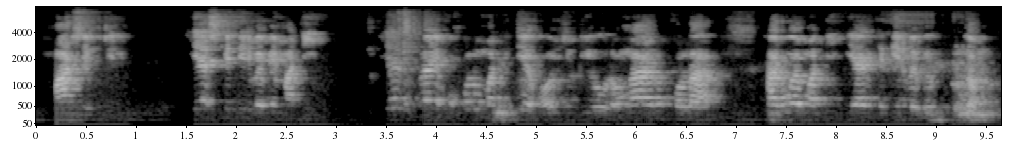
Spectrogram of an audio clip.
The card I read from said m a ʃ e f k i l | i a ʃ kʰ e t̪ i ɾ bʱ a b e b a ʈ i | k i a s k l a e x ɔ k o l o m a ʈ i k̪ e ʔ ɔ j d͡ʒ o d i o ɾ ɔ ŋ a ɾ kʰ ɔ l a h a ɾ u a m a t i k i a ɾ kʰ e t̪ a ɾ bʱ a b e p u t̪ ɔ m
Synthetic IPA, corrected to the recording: m a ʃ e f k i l | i a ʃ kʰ e t̪ i ɾ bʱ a b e m a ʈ i | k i a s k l a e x ɔ k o l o m a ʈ i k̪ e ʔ ɔ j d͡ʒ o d i o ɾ ɔ ŋ a ɾ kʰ ɔ l a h a ɾ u a m a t i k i a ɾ kʰ e t̪ i ɾ bʱ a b e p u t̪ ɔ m

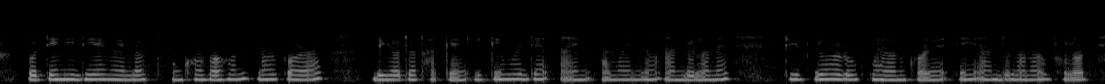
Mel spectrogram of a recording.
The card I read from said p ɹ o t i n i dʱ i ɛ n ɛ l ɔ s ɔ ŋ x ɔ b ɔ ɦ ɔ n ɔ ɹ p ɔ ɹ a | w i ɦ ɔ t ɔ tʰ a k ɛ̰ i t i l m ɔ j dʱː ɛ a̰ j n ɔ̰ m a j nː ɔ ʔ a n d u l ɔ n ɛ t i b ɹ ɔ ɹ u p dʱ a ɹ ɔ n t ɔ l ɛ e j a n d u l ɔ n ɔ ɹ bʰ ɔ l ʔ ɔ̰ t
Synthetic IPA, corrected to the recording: p ɹ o t i n i dʱ i ɛ m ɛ l ɔ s ɔ ŋ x ɔ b ɔ ɦ ɔ n ɔ ɹ p ɔ ɹ a | b i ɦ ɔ t ɔ tʰ a k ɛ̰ i t i m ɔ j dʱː ɛ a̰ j n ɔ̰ m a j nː ɔ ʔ a n d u l ɔ n ɛ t i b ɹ ɔ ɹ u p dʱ a ɹ ɔ n k ɔ ɹ ɛ e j a n d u l ɔ n ɔ ɹ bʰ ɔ l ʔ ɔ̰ t

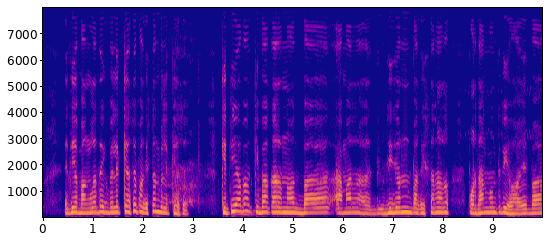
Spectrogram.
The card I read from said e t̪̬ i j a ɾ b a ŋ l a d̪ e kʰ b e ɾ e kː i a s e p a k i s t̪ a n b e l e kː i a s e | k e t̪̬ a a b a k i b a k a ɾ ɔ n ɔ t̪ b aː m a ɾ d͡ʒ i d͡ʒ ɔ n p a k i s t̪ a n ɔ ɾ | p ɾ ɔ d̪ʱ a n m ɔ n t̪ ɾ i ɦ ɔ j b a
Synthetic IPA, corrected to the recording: e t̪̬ i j a b a ŋ l a d̪ e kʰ b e l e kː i a s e p a k i s t̪ a n b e l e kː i a s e | k e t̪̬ i a b a k i b a k a ɾ ɔ n ɔ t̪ b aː m a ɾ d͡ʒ i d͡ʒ ɔ n p a k i s t̪ a n ɔ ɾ | p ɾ ɔ d̪ʱ a n m ɔ n t̪ ɾ i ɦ ɔ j b a

